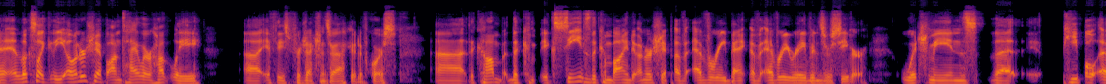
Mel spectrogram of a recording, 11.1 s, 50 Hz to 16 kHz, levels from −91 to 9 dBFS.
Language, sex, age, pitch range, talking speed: English, male, 30-49, 105-130 Hz, 195 wpm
